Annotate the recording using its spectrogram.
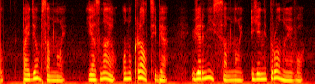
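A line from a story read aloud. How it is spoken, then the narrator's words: Gentle. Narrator (Russian): он мягко проговорил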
